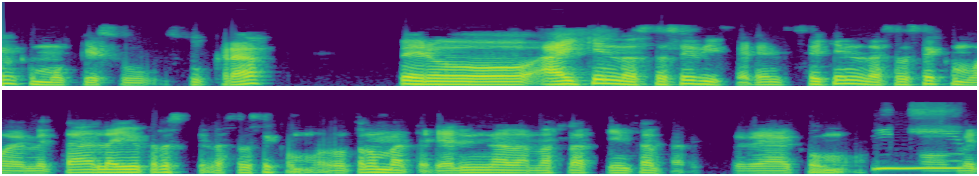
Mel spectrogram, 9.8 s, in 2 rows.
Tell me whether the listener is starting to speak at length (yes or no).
no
